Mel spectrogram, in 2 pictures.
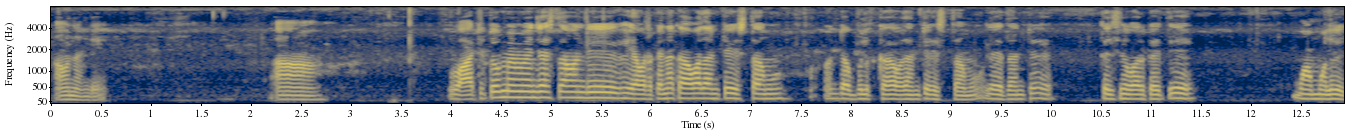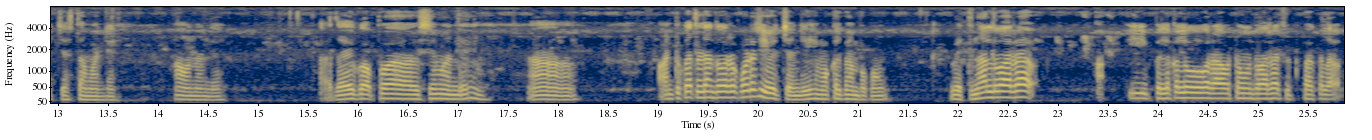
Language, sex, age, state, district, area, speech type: Telugu, male, 60+, Andhra Pradesh, Vizianagaram, rural, spontaneous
